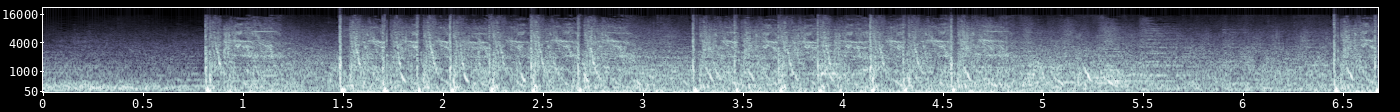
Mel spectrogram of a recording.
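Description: Rapid blaster shots crack in a fast stream.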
